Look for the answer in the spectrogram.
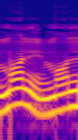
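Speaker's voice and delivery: মুন clipped short; the wrong way to read মুন, short; ভুল ছোট উচ্চারণ মুন. Shown as a demonstration. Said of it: "এভাবে না".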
